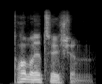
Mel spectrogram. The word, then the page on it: politician: British English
